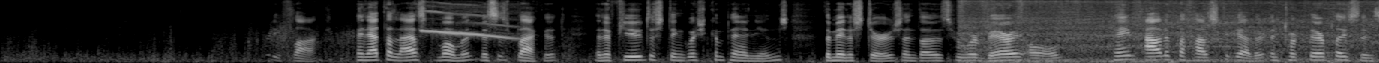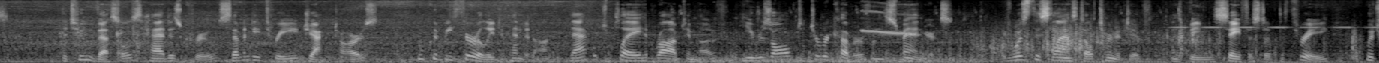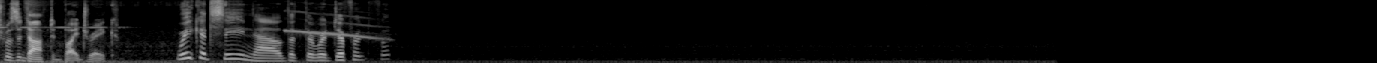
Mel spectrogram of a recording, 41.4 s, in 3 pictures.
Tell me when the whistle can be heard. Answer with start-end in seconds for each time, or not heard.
4.2-5.3, 22.4-23.0, 30.4-31.6.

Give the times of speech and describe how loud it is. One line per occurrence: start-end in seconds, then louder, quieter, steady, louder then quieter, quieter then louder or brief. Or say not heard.
2.6-31.5 steady.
